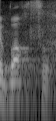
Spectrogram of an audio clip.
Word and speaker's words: وقف: بول دیا کرتے ہیں، لیکن عربی کے اعتبار سے اس کا جو تلفظ ہوتا ہے وہ ہے وقف۔ وقفن ہے یہ، واو قاف زبر وقف، یعنی جو قاف جو ہے وہ ساکن ہے اس میں۔ تو سب سے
